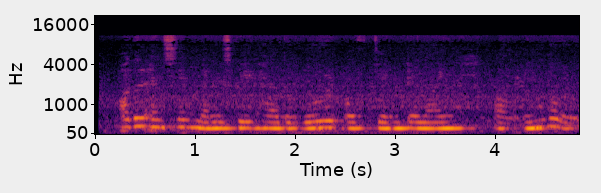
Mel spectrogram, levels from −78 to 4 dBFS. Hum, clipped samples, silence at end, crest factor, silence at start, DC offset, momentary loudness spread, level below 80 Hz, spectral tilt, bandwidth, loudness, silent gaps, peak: none; under 0.1%; 0 s; 12 dB; 0.2 s; under 0.1%; 8 LU; -56 dBFS; -7 dB/octave; 11.5 kHz; -23 LUFS; none; -10 dBFS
